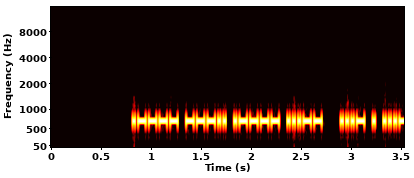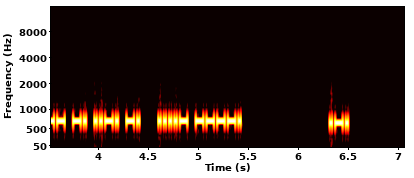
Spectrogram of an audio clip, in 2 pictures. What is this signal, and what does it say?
Morse code, heard as a keyed tone, about 44 wpm, 700 Hz. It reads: 1813 VE3NFN 49 R
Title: Worked All Europe DX Contest - QTC Exchange - 45wpm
